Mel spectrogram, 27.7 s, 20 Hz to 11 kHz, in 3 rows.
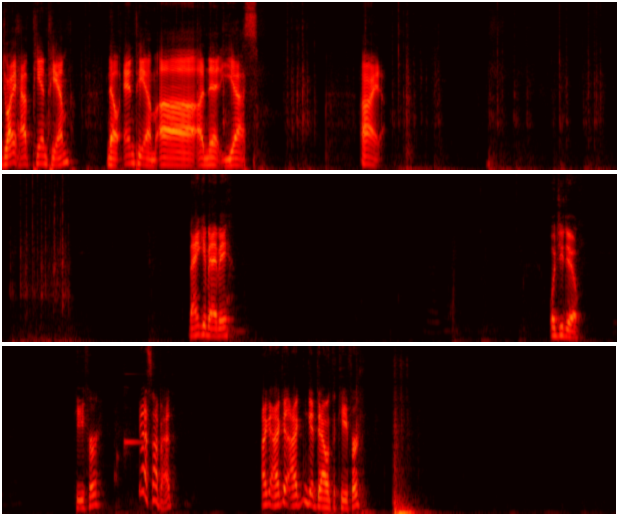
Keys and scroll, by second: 0.0-10.7 typing, 0.7 Return.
